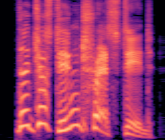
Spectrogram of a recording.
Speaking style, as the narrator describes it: shouted Zaphod

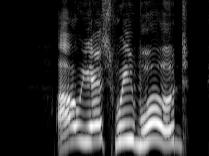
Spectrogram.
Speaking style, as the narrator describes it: shouted the cop

